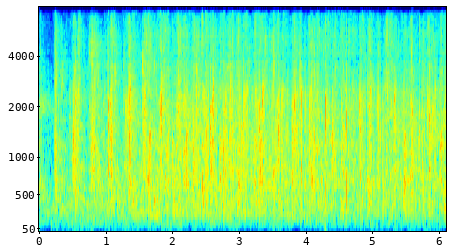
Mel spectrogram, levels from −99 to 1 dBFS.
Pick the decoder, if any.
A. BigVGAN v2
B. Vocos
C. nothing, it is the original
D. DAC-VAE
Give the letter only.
B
